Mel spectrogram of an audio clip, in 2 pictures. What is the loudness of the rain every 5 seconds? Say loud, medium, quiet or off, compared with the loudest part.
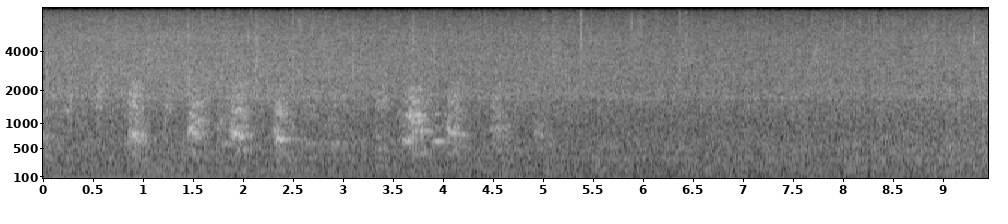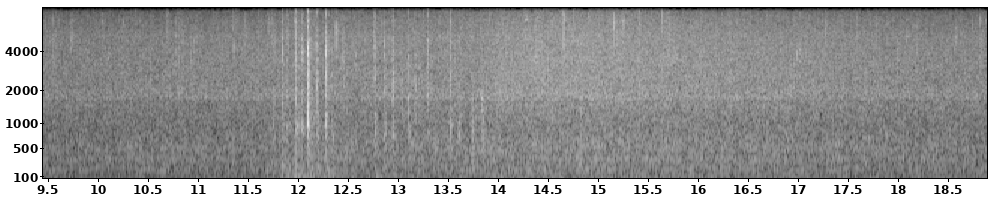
medium, medium, loud, loud.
